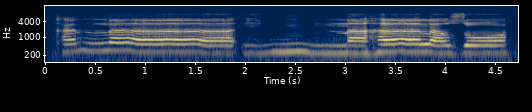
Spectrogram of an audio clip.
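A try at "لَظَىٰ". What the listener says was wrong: Ya, pengucapan vo seperti zal. Vo. Jadi bukan pengucapan seperti lazo, ya. Jadi bukan lazo, ya, namun lavo. Vo. Ya, seperti the, vo.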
